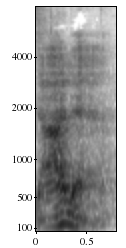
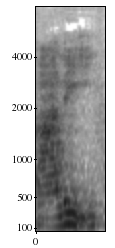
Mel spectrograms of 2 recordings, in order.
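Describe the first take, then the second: First: The word ends with an 'a' sound. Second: The word ends with an 'ee' sound. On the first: The speaker calls it right. "it's ala, as if there is an alif instead of a ya" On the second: The speaker calls it wrong. "don't say it's not Ali"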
